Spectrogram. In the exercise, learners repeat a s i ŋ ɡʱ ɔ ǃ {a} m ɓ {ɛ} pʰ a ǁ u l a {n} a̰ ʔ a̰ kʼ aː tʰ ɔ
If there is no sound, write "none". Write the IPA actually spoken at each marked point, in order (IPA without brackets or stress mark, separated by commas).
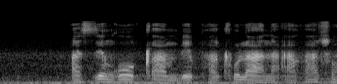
a, ɛ, n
